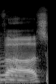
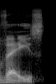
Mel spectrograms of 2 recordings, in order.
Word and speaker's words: vase: 3.99 was the price for the vs or I should say or VES depending on your pronunciation both are okay sure uh yes uh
